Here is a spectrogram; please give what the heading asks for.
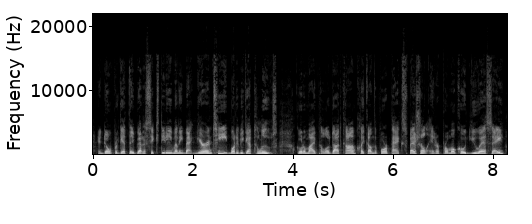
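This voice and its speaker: A man's voice: a little high, darkish tone, no echo. An older man hosting a radio show, reading ads in a chatty, rambling, conversational way. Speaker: radio host. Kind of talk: casual ad read.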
